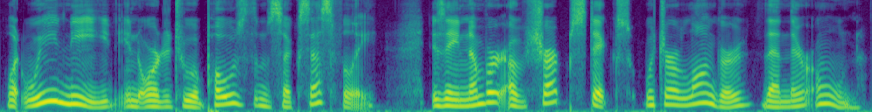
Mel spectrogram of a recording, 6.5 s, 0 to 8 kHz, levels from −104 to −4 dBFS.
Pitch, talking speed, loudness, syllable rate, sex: 185 Hz, 195 wpm, -17 LUFS, 5.2 syllables/s, female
